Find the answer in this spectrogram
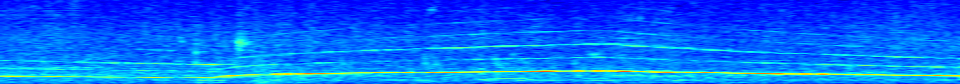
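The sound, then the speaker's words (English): An ambulance siren wails as the ambulance arrives, with a slow, gliding pitch that dips and then rises, loud over a low rumble of road traffic. “The ambulance arrives and they open the back doors.”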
